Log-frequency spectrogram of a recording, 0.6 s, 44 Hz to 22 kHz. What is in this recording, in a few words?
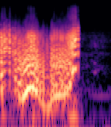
FX; AMG Megabass REMIX! VOL-2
